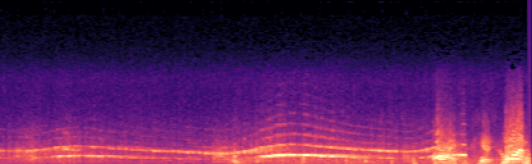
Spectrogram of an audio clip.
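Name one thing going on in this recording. A siren wails, rising and falling.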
